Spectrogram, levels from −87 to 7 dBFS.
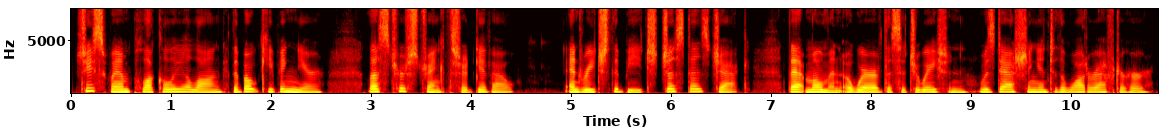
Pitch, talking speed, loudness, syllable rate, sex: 210 Hz, 190 wpm, -20 LUFS, 5.2 syllables/s, female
